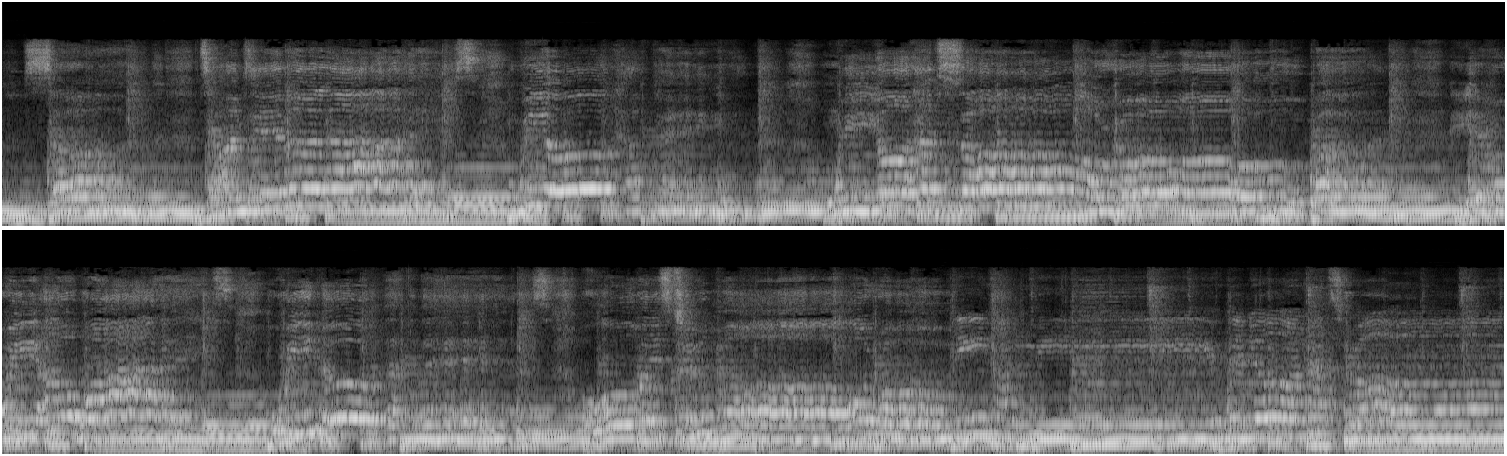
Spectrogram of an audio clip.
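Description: Women singing a song live into handheld microphones over instrumental accompaniment.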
